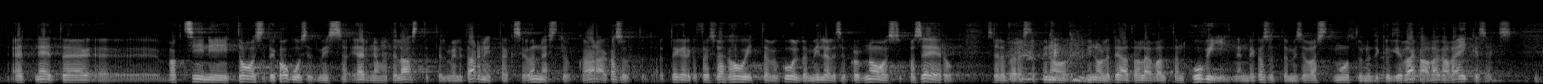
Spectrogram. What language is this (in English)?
Estonian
